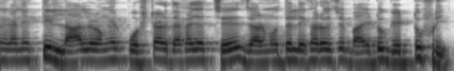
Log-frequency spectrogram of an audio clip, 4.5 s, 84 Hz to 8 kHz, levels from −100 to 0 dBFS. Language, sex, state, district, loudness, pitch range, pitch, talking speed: Bengali, male, Karnataka, Bangalore, -14 LUFS, 150-170 Hz, 165 Hz, 225 wpm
